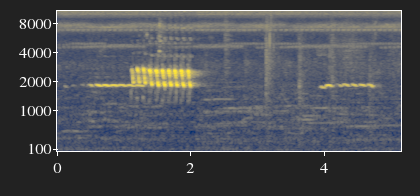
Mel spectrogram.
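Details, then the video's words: Sooty-headed bulbul lure call, played to get other bulbuls singing: a level whistled note runs into a fast, bright trill of about ten pulses, then a weaker, shorter trill follows two seconds later. "SUARA PANCINGAN UNTUK BURUNG TRUCUKAN❗❗❗TRUCUKAN KALIAN PASTI IKUT BUNYI❗❗❗"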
